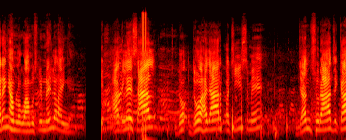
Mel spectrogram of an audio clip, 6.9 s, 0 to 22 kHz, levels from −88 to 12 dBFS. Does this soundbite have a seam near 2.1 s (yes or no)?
yes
